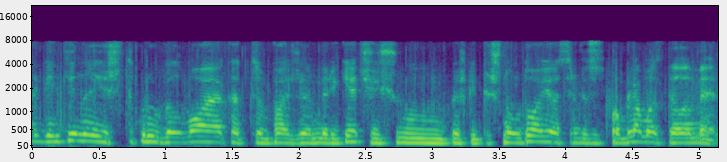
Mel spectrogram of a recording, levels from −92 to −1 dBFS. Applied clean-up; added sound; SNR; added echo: neural mask model RNNoise.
